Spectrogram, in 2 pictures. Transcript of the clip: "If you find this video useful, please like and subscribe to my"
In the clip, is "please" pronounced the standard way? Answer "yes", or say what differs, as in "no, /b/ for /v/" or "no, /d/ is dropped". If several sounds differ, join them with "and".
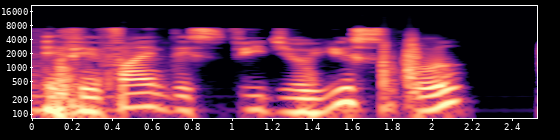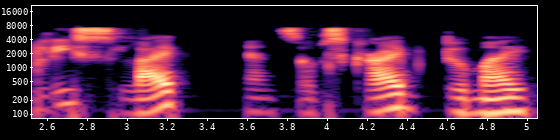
no, /s/ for /z/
